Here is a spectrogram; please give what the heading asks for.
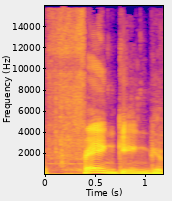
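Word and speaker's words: feigning: You don't pronounce the G.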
